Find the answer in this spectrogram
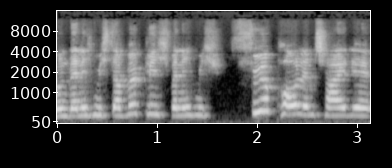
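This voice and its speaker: Her high pitch carries a dark, mellow tone as the woman speaks with fairly even intonation. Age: 20s. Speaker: pole dance and yoga enthusiast. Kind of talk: casual chat.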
